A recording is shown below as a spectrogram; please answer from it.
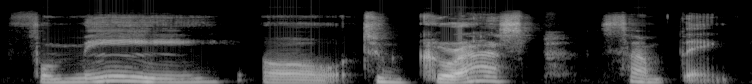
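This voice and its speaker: A soft-spoken woman from Ghana joins a reflective spiritual conversation as a returning guest. She speaks thoughtfully and offers quiet murmurs of agreement. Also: deep voice, animated, extremely slow.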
